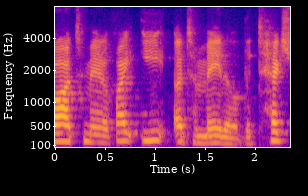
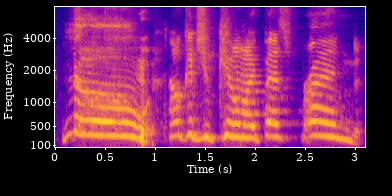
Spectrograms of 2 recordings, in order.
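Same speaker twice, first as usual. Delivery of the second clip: high, loud cry of betrayal; a loud, high mock wail of grief; child's anguished wail; 8 semitones higher, 5 dB louder, slower than usual. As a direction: wail it like a heartbroken kid. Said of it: "I started crying".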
